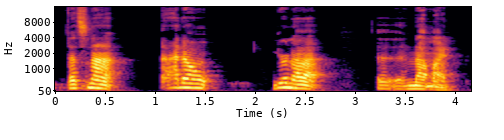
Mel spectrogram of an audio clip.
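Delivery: faltering, small, high little voice. Narrator, handed a sweater by the teacher, finally speaks in a little voice. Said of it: "I finally say in a little voice".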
